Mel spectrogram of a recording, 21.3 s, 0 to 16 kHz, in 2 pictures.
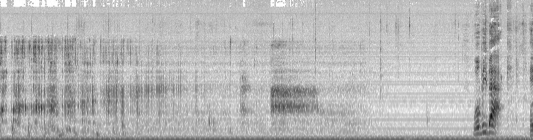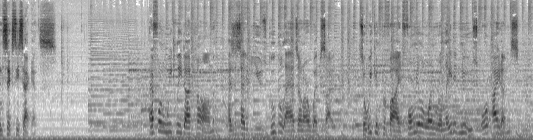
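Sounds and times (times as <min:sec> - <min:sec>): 
sparkling water pouring into a glass: 0:00.1 - 0:03.7
speech: 0:09.5 - 0:11.8, 0:13.7 - 0:21.3.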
